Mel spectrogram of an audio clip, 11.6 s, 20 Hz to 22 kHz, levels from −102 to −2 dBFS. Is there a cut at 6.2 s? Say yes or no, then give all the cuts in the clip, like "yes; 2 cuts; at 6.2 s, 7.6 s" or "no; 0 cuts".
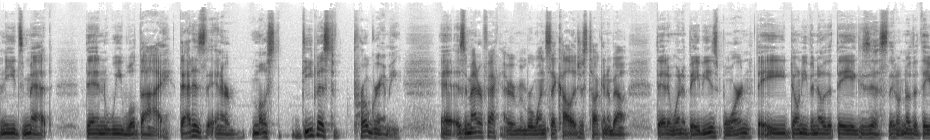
yes; 1 cut; at 6.2 s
